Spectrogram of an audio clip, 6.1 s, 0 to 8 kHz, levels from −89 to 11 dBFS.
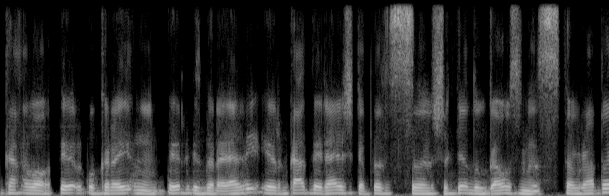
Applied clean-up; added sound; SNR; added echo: neural diffusion model UNIVERSE++.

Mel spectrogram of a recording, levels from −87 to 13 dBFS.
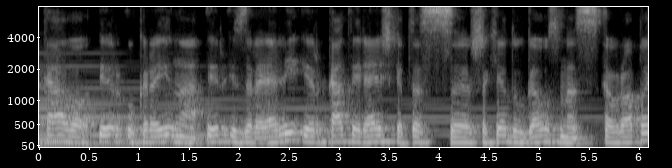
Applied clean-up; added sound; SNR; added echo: none; Piano; 16 dB; none.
